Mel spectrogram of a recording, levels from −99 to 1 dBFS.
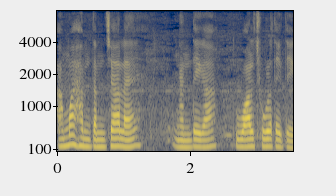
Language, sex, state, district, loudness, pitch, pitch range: Wancho, male, Arunachal Pradesh, Longding, -16 LUFS, 155 Hz, 150-165 Hz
